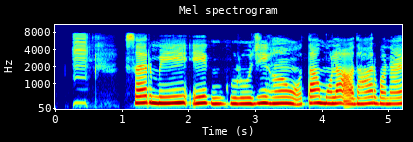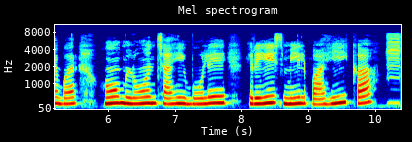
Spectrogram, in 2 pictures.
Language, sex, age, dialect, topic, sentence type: Chhattisgarhi, female, 18-24, Eastern, banking, question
